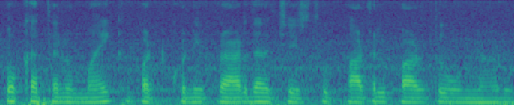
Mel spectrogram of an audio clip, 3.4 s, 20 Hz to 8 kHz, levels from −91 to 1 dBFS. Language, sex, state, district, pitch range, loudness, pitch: Telugu, male, Andhra Pradesh, Krishna, 120-130 Hz, -29 LUFS, 120 Hz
